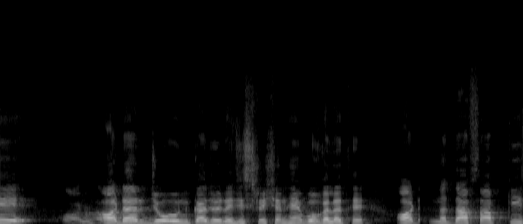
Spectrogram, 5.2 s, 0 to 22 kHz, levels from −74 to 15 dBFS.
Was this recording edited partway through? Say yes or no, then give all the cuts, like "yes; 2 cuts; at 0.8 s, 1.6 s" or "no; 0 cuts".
yes; 1 cut; at 3.8 s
